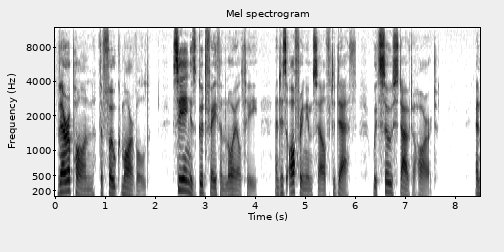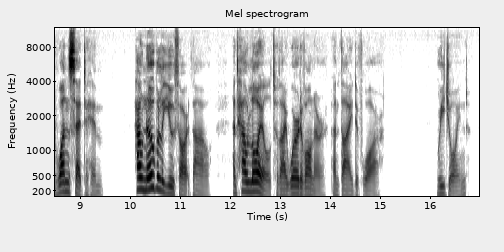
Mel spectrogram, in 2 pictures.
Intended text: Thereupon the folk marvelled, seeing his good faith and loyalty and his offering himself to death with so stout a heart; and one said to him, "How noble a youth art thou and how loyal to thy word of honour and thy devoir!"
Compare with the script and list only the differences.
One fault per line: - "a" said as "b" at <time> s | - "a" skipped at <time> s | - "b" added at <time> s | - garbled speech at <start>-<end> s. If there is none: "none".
- "Rejoined" added at 16.1 s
